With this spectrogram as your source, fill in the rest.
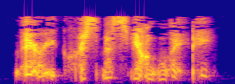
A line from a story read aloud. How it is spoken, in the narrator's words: he whispered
